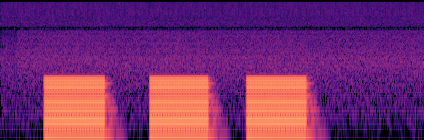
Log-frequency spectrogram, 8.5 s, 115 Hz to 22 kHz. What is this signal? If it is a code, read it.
Ship horn signal, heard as a ship's horn, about 120 Hz. 3 short. At sea: I am operating astern propulsion.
